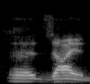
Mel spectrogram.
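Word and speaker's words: Xi'an: I can't remember, how do you pronounce her name? Is it Zion? Zion, yeah.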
